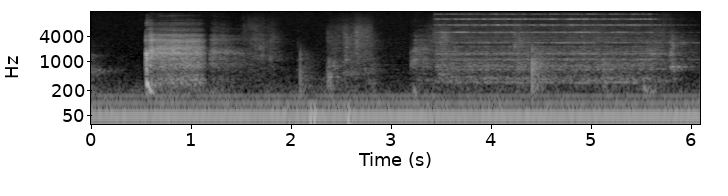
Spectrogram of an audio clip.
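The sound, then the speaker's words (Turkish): A doorbell rings: a loud, harsh burst near the start, then a steady bright ringing tone that holds through the final seconds over a low electrical hum, with no one speaking. “Kapı çalıyor duymadın mı?”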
